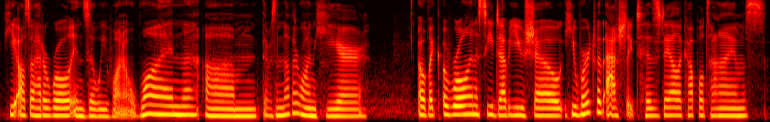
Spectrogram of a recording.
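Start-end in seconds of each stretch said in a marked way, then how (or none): none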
